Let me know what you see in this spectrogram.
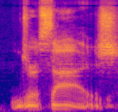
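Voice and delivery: deep voice. Saying a word again after being asked: low voice. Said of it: "Say it in your low voice".

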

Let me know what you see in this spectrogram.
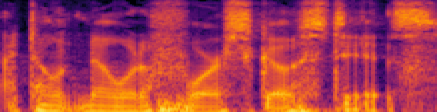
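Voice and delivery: put-on half-whisper, near-whisper. Retelling how Harrison leaned in close to answer an interviewer, imitating a kind of whisper. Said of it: "kind of whispers to the guy".

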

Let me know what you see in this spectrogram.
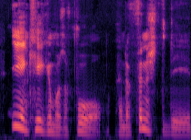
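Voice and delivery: ordinary talk

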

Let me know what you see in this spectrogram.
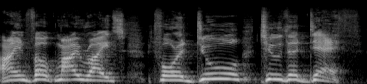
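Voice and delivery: high-pitched, shouted, yelled delivery. Voicing Tyvor demanding a duel before witnesses: yelling as Tyvor. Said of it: "Tyvor yells".

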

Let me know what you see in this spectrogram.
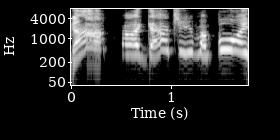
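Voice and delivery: playful teasing voice. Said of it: "and then he was like".

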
